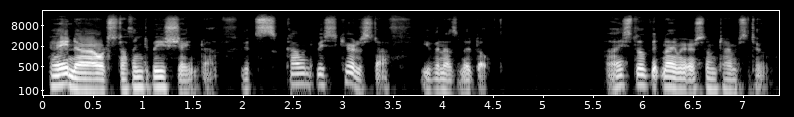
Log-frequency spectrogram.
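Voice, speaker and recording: A man playing a gentle, reassuring former night worker in an amateur audio drama, speaking with a hesitant, stammering delivery. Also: mid-range voice, moderate pace, no room sound, natural voice, rough recording.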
